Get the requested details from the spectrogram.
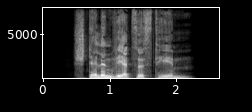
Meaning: positional notation, place-value notation, positional numeral system
- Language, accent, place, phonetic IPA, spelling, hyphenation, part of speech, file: German, Germany, Berlin, [ˈʃtɛlənveːɐ̯t.zʏsˌteːm], Stellenwertsystem, Stel‧len‧wert‧sys‧tem, noun, De-Stellenwertsystem.ogg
